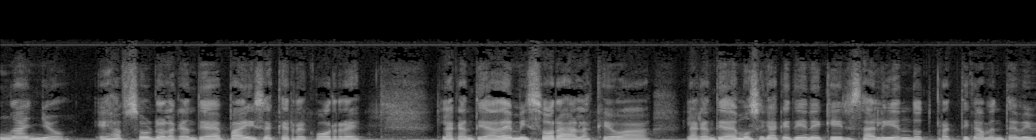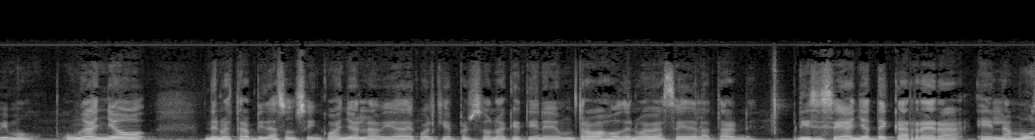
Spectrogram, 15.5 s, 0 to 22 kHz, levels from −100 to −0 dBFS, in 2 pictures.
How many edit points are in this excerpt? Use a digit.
3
